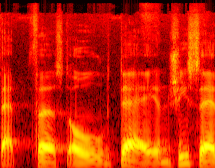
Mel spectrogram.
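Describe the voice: What's heard here is plain reading aloud.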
